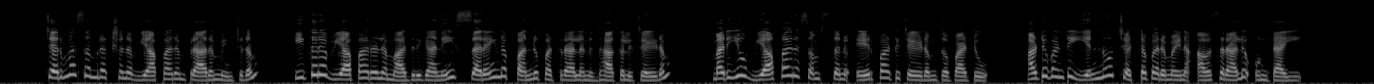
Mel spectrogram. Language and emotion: Telugu, neutral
